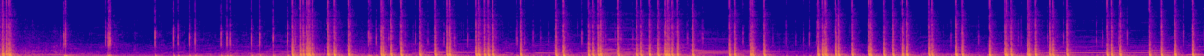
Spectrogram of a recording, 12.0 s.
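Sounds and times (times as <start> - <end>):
fireworks cracking: 0.0 - 12.0.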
